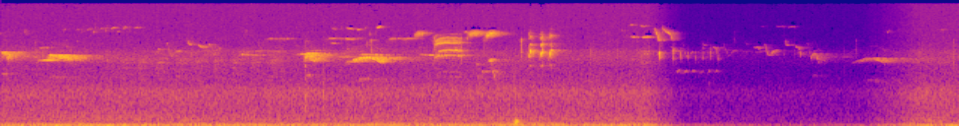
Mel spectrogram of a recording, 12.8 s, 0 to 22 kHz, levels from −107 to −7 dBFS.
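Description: Nothing technically wrong can be heard in the audio. The level rises and falls smoothly in the way a fader would move it, each change gliding evenly from one setting to the next.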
